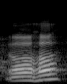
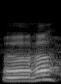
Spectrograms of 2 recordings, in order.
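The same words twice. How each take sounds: The two takes are said the same way.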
